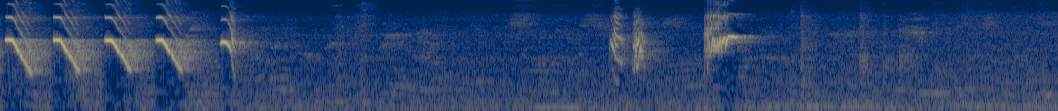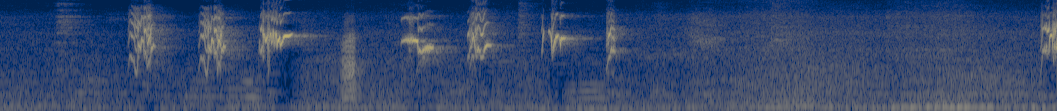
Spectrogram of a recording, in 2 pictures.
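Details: Javan myna in full song. It opens with five fast, falling squawky notes, then pauses, then gives scattered sharp chirps and whistles with faint hiss in the background.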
